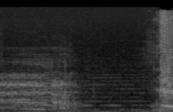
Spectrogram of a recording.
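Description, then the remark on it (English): Caged big cats chained down in a dark hold growl in fear and alarm, low, rumbling, throaty tones that rise and fall for a couple of seconds, ending in a sudden louder, harsher snarl. “Some of them growl in fear and alarm as I step among the narrow bunks.”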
